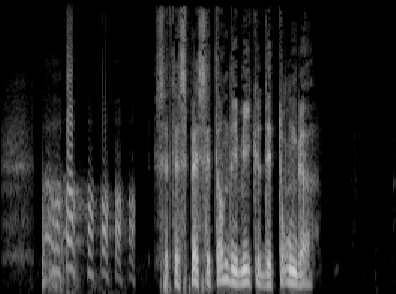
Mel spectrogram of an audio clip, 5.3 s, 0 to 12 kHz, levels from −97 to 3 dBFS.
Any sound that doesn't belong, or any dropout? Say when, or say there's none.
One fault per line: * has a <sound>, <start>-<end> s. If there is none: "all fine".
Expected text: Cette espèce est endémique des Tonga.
* has a laugh, 0.6-1.8 s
